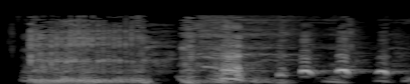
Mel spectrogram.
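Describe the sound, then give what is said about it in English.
A voice imitates snoring: a long, raspy inhaled snore followed by a rougher rattling one, then three short, rhythmic snorting puffs, fairly loud with no speech. “You just snoring, sleeping ass nigga.”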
